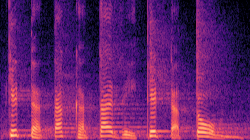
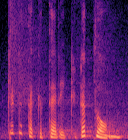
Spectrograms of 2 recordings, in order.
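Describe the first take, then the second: First: The syllables are recited in a stately, regal manner. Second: The syllables are recited in a lyrical, playful manner. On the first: This is the style of one dance form. "That is how it is uttered in Bharatanatyam with a lot of regality" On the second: This is the style of another dance form. "It's more lyrical. There's a sense of playfulness about it"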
